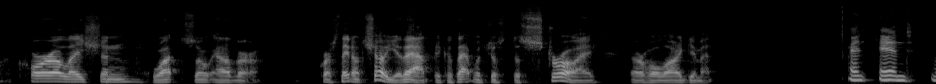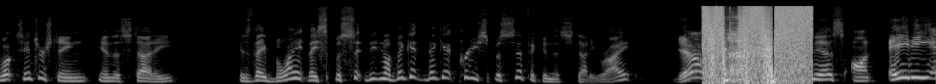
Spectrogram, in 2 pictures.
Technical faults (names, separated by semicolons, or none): samples built from the wrong bytes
